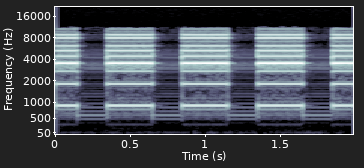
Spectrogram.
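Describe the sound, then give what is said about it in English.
An alarm clock rings with loud, evenly spaced electronic beeps, about five bright bursts in quick steady rhythm, with no voices. “should we use an alarm?”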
